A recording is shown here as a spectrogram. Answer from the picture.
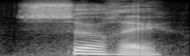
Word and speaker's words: serait: Keep in mind that when we've got like that, you really pronounce it so serait, okay? I together, serait. Okay, the first S is quite strong, hein?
